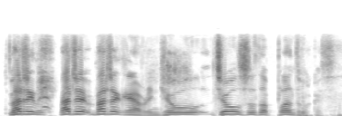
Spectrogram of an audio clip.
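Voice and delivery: hammed-up Romanian-ish accent; mock Romanian accent. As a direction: playfully slip into a vague Romanian accent. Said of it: "sound Romanian or something there".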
